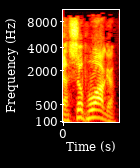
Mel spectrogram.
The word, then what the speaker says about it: Sopoaga: Schefter is tweeting that it sounds like the New England Patriots are close to trading for Eagles defensive tackle Isaac Sopoaga, I believe. I'm trying not to butcher the name. – Yeah, Sopoaga. That's exactly right.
